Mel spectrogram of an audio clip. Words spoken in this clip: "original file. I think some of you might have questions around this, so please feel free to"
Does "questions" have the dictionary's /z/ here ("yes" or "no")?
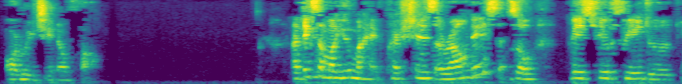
no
